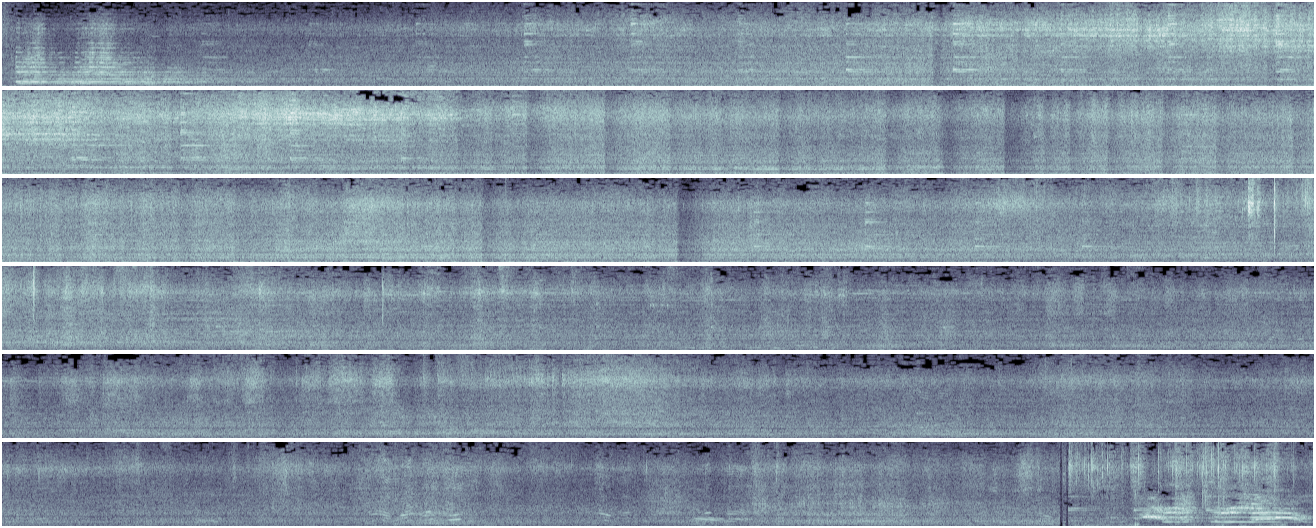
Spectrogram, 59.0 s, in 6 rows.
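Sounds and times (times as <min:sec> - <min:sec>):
diesel locomotive engine rumble: 0:00.0 - 0:59.0.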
